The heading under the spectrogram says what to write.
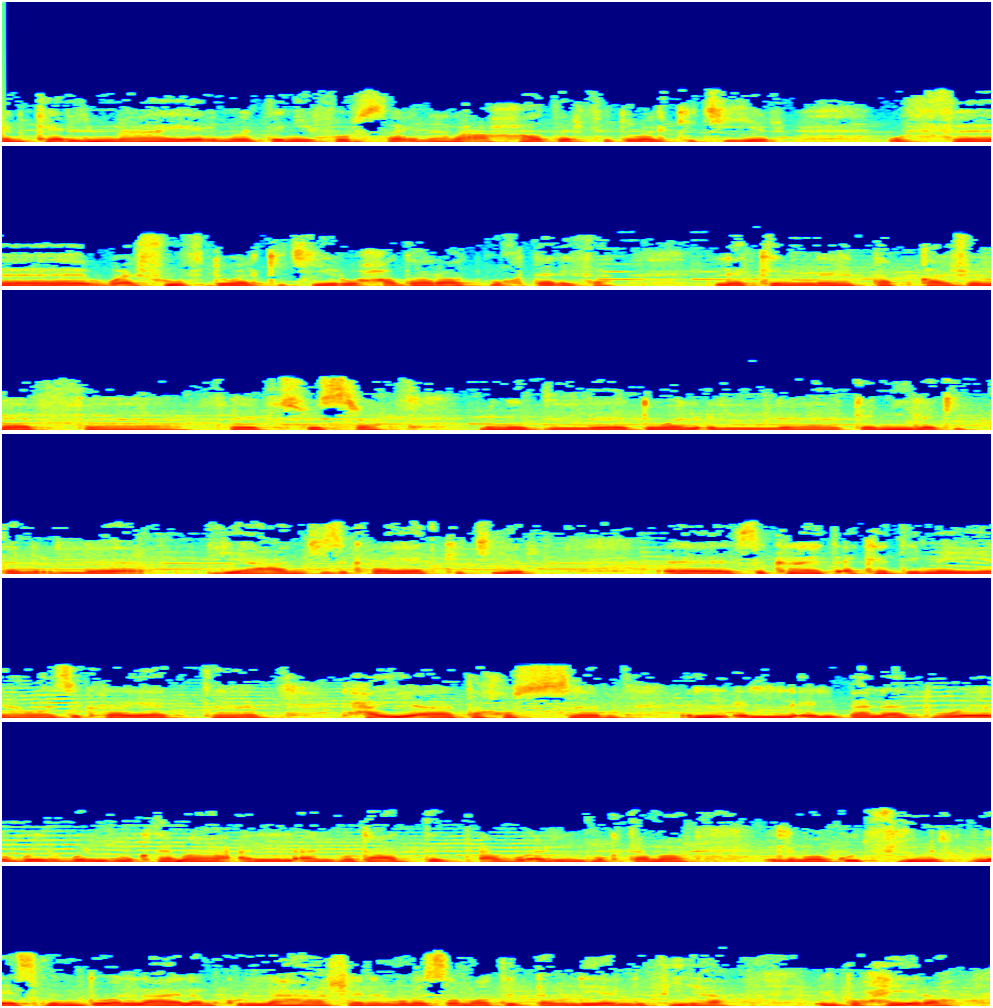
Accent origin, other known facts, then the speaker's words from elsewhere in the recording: Tripoli, Tripoli District, Libya; وكانت الطفولة والأيام الأولى في طرابلس في ليبيا، بلد جميلة الحقيقة وبلد رائعة وعلى البحر، وكان ناسها هادين وطيبين وفيهم صفات رائعة.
